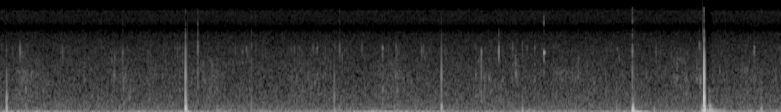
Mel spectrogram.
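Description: Scattered raindrops ticking on a fibreglass sea kayak's wet deck, over a faint quiet hiss of calm water, with a few sharper knocks, the loudest about seven seconds in.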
